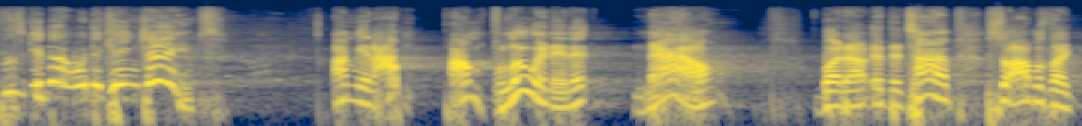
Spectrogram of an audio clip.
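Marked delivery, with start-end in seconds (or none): 0.0-1.5 high preached whoop. Acted. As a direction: voice leaps way up on King James. Preached punchline, pitch leaps high.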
